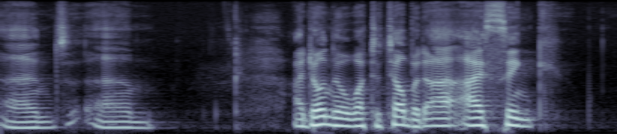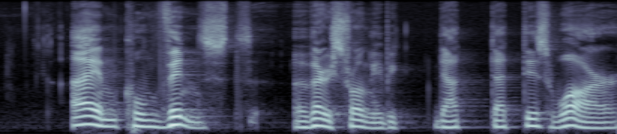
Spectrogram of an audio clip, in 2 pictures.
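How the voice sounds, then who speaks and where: The pace is very slow, with ordinary pitch variation. The speaker has a Dutch accent. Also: man. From Netherlands. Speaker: writer and volunteer. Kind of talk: interview. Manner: halting.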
